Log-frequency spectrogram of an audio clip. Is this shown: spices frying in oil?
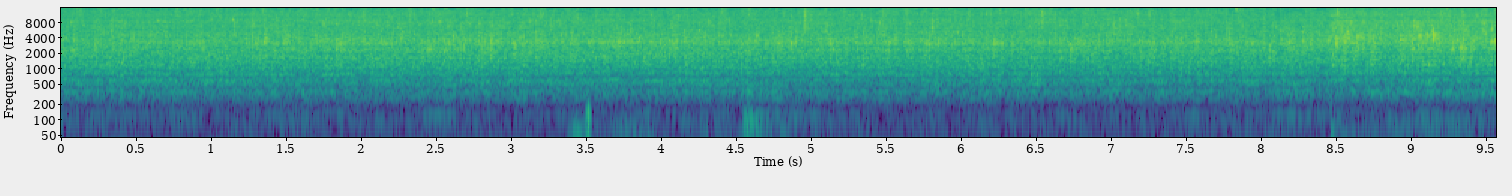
yes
